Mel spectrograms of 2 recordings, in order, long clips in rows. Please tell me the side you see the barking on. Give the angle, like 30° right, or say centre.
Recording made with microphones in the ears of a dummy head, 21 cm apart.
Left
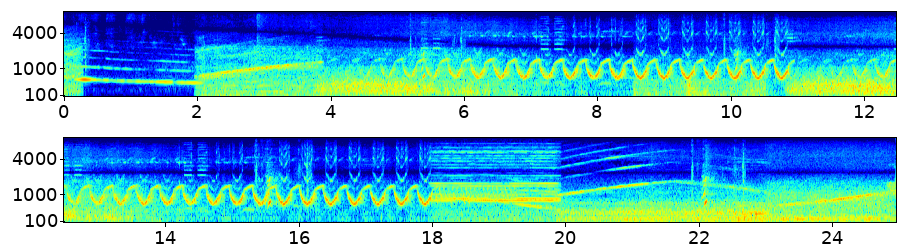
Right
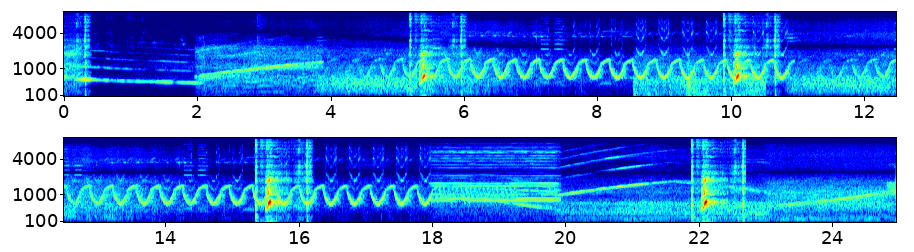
80° right.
